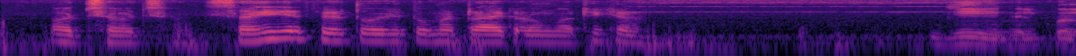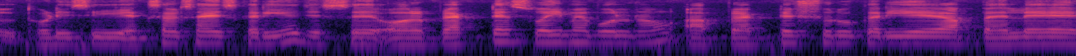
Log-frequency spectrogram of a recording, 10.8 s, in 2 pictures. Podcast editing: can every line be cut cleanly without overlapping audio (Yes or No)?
Yes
